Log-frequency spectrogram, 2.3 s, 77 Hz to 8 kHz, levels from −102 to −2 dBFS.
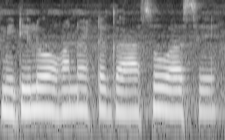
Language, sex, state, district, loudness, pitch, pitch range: Bengali, female, Assam, Hailakandi, -15 LUFS, 205 Hz, 200-210 Hz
